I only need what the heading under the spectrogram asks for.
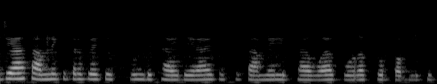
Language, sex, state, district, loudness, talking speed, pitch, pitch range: Hindi, female, Uttar Pradesh, Gorakhpur, -35 LUFS, 235 wpm, 220 Hz, 215-235 Hz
